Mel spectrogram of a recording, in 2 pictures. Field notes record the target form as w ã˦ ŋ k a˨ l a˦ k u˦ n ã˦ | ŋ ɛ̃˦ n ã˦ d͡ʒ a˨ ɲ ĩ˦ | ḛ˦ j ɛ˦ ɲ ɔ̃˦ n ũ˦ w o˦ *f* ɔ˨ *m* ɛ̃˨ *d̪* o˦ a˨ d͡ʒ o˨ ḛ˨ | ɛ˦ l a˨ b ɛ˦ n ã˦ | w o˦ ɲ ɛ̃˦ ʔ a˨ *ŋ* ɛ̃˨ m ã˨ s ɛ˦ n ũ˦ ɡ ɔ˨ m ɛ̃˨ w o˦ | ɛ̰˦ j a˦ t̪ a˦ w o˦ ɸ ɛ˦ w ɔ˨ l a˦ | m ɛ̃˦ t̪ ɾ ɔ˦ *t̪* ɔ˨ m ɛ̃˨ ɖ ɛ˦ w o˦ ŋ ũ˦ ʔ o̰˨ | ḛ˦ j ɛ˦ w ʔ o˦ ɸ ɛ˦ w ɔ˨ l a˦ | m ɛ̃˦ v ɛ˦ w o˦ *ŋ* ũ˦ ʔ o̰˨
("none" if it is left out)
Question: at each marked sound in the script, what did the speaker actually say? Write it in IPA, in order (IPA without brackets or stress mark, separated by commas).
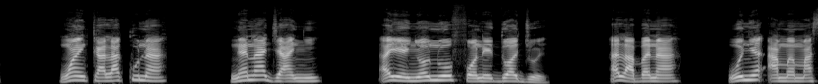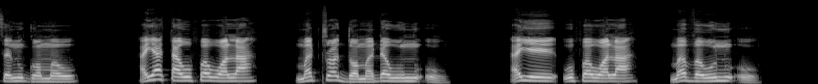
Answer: f, n, d̪, m, d̪, n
